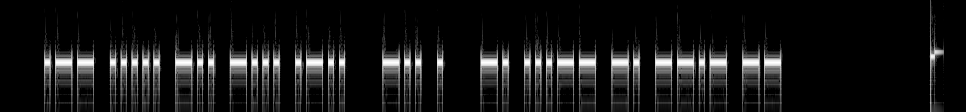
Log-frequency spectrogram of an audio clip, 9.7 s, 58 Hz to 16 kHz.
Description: Morse code, heard as a keyed tone, about 22 wpm, 700 Hz. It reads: W5DBL DE N3NQM
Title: USA Callsign DE Callsign - 5 Characters - 22wpm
